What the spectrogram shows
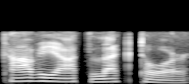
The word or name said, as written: caveat lector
